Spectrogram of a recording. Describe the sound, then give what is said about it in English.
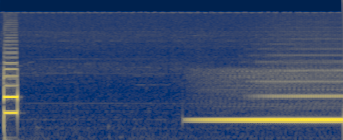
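A telephone line dialing through to a guest room at the Impala Motel: one short, sharp dual-tone beep, a pause of near silence, then a steady, buzzy ringing tone that swells in and holds to the end. No one speaks. “it just dials right into that room”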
